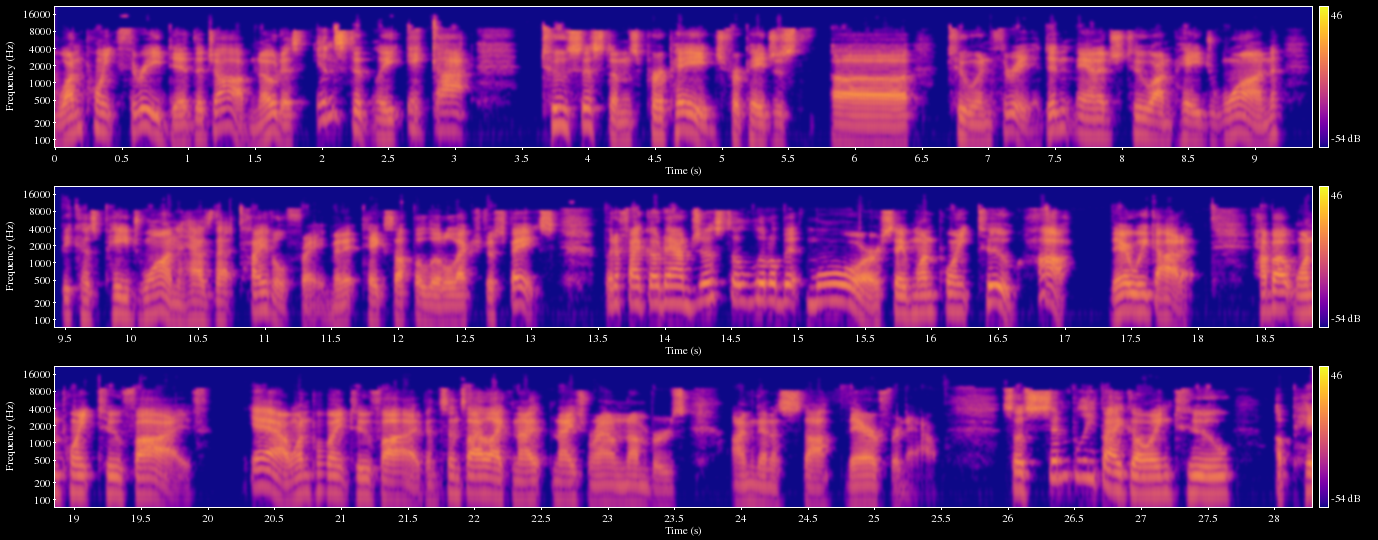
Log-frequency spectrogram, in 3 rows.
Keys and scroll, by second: 13.4 Right, 14.6 Left, 15.6 2, 18.6 shift+Right, 19.3 5.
